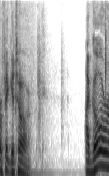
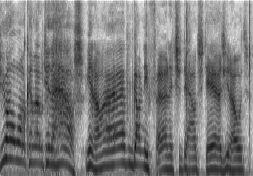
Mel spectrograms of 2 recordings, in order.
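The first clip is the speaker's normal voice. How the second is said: higher, lightly voiced casual invitation; imitating Steve; 6 semitones higher than usual. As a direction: mimic the host offering his empty house. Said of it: "and he goes".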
